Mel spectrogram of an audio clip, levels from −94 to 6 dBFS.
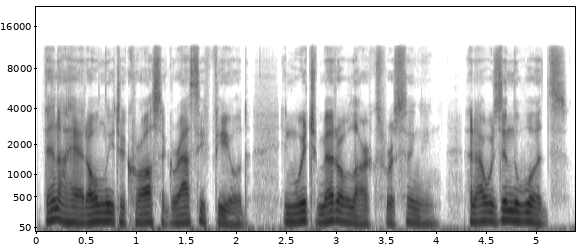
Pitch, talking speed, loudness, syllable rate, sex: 110 Hz, 235 wpm, -16 LUFS, 5.6 syllables/s, male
